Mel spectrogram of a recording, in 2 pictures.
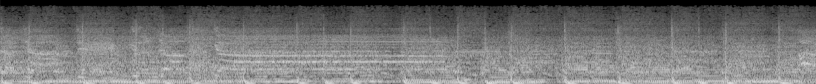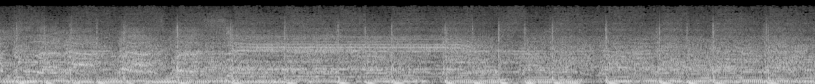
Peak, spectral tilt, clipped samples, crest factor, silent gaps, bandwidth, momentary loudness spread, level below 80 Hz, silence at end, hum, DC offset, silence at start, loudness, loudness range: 0 dBFS; -4.5 dB/octave; under 0.1%; 12 dB; none; 17 kHz; 2 LU; -20 dBFS; 0 s; none; under 0.1%; 0 s; -13 LUFS; 2 LU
